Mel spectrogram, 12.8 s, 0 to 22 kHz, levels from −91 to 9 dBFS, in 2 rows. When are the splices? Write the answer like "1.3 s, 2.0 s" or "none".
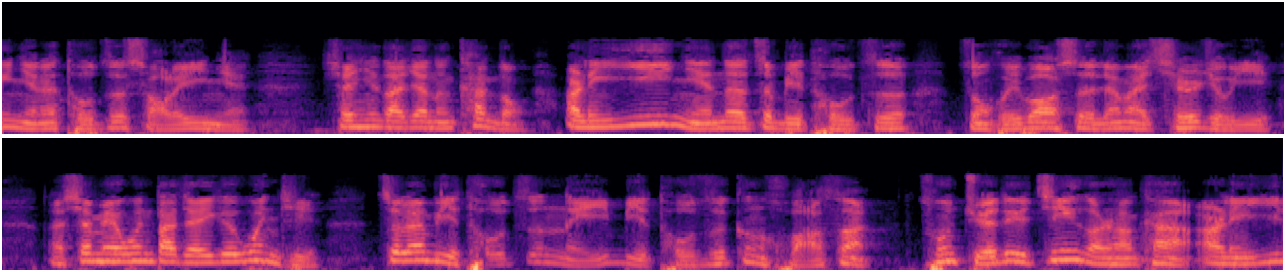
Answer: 2.7 s, 10.9 s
